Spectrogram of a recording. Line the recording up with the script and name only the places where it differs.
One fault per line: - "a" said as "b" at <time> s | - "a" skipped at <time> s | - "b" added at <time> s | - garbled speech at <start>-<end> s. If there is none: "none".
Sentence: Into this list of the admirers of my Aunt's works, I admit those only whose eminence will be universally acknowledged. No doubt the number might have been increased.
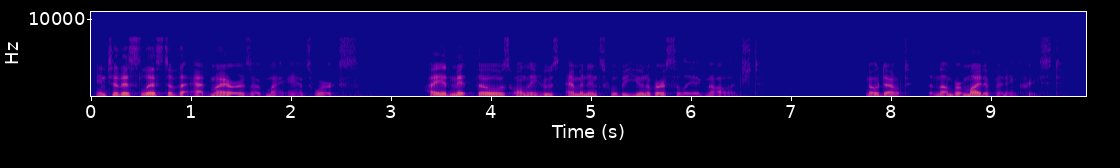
none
